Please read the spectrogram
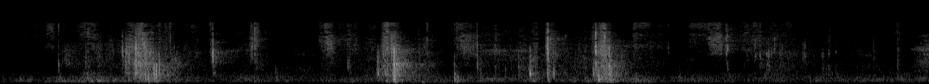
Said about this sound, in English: Your Honor, if I can just flip to my brief.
